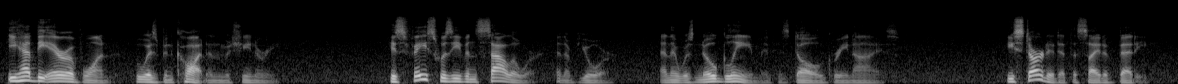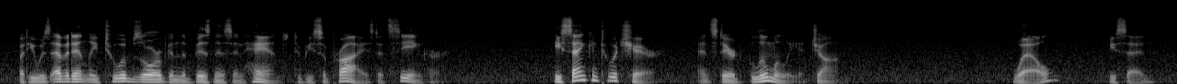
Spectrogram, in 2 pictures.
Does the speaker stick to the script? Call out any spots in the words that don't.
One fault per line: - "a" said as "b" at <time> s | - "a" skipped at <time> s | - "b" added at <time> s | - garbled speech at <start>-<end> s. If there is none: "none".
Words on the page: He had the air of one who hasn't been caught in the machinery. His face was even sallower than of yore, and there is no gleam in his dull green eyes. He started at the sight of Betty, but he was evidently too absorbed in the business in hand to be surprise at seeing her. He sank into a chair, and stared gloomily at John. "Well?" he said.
- "hasn't" said as "has" at 1.5 s
- "is" said as "was" at 6.8 s
- "surprise" said as "surprised" at 14.9 s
